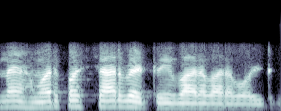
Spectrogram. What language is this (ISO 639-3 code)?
hin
